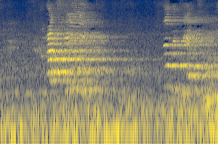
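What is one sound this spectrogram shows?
A man talks briefly, heard from across an echoing hall.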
